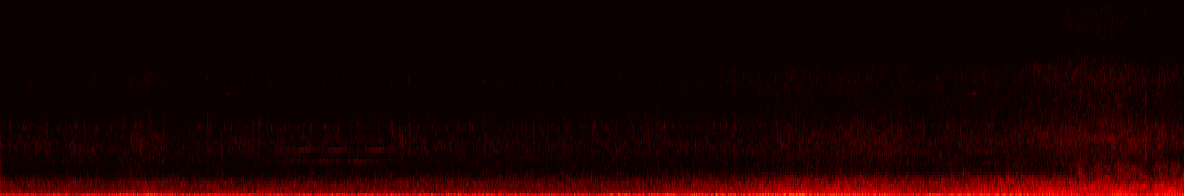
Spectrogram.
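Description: A car engine hums low and steady while driving, rising and falling in pitch as it speeds up.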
